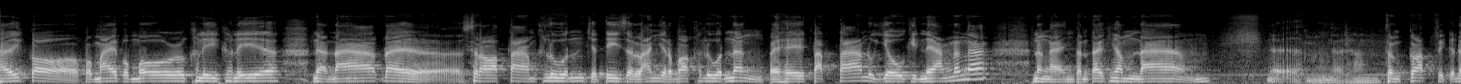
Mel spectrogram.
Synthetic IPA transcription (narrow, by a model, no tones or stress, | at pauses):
haəjkɑːpɑmaɛpɑmoːlkʰniəkʰniə | nɛ̆əʔnaːɗaɛlsrɑːp̚t̪aːmkʰluənt͡ɕiət̪iːsalaɲrɔɓɑhkʰluənːɨŋpaɦeːt̪at̪ːaːnuəjoːkinɛ̆əŋnɨŋʔa | nɨŋʔaɛŋpont̪aɛkʰɲomːənaː | sɑŋkɑt̪̚sɨc̚kːəɗ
